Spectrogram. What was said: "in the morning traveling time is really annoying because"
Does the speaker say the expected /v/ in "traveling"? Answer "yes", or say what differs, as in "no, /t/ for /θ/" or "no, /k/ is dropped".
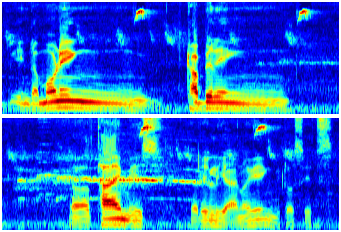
no, /b/ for /v/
